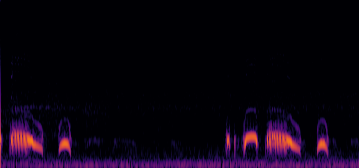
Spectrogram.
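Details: Spotted dove giving a decoy-style voice said to provoke wild doves into loud cooing: two groups of deep, mellow coos, each a quick short note, a longer drawn-out falling coo and a final rounded note, separated by a pause.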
